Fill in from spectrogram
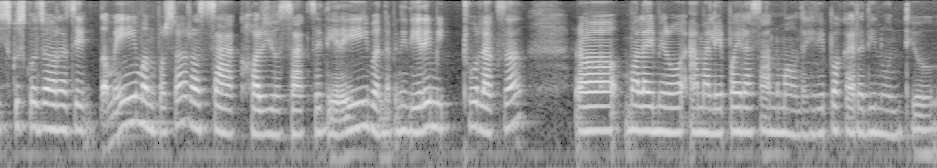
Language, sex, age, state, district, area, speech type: Nepali, female, 30-45, West Bengal, Darjeeling, rural, spontaneous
